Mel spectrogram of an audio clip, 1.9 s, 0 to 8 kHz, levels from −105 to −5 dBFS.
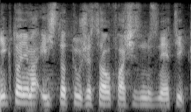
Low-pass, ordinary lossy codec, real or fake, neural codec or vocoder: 7.2 kHz; none; real; none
